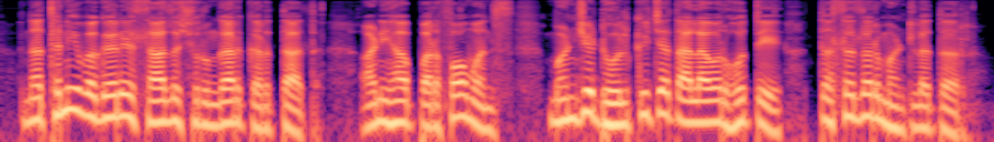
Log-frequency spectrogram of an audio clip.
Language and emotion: Marathi, neutral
